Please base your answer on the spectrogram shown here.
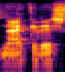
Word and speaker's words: Natchitoches: they make them, is Natchitoches, Louisiana. And if you look at the way Natchitoches is spelled, you wouldn't think that you're calling it Natchitoches. It looks like Natchitoches or something, but not to be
